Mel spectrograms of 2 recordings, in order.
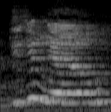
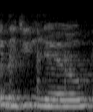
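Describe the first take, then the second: First: Said in the usual way. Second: Low drawn-out did you know. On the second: Shown as a demonstration. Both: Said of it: "repeated with varied delivery".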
